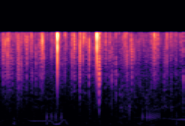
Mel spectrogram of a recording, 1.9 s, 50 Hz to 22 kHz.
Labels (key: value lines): label: biophony, cascading saw
recorder: SoundTrap 600 or HydroMoth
